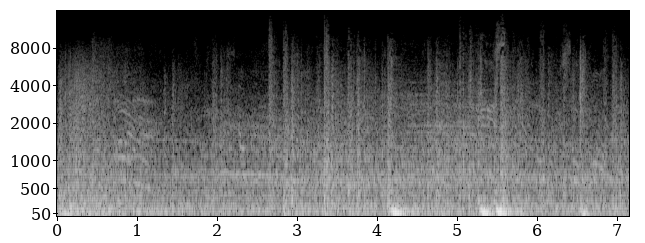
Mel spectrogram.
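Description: Cannon fire in the Napoleon: Total War strategy game sounds as a few deep, distant booms over a busy battlefield hum, with voices heard around them.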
